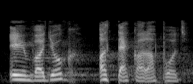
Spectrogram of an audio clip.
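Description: Storybook role: a talking hat, flatly insistent, won't take no, voiced by a woman. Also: on the low side, in a large hall, muffled recording, natural voice. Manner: flat, insistent.

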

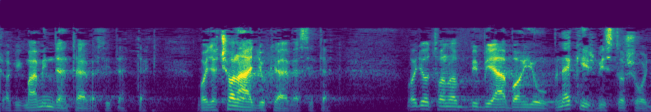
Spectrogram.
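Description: A man's voice: fairly low pitch, bright, forceful tone. A man preaching a sermon as pastor, speaking earnestly and directly to his congregation. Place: church. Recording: long church reverb.

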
